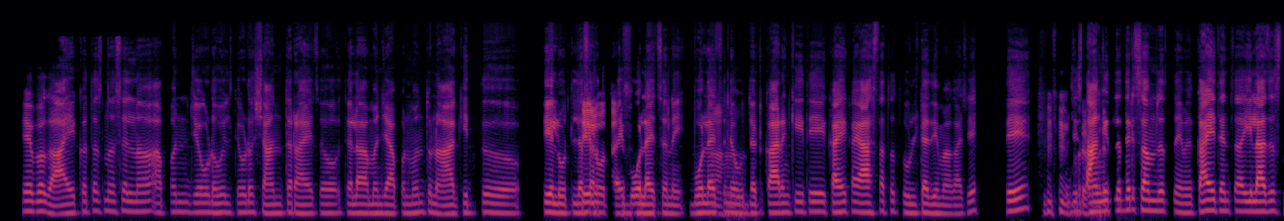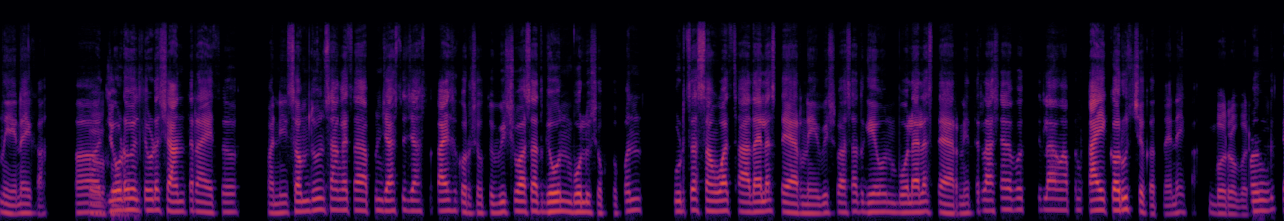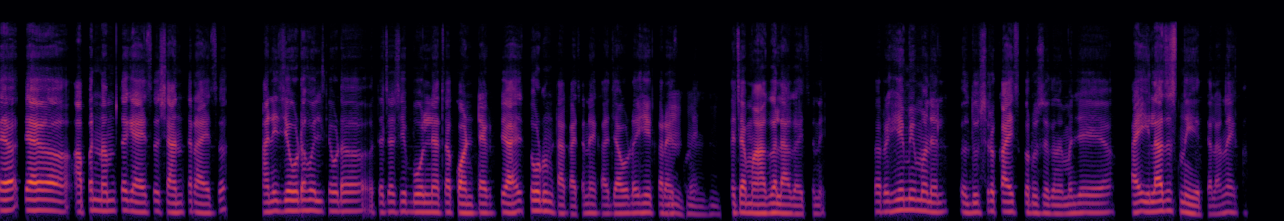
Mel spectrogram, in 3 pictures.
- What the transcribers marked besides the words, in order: other background noise; chuckle; tapping; in English: "कॉन्टॅक्ट"
- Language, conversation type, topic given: Marathi, podcast, एखाद्याने तुमची मर्यादा ओलांडली तर तुम्ही सर्वात आधी काय करता?
- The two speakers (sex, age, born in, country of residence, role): male, 25-29, India, India, host; male, 30-34, India, India, guest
